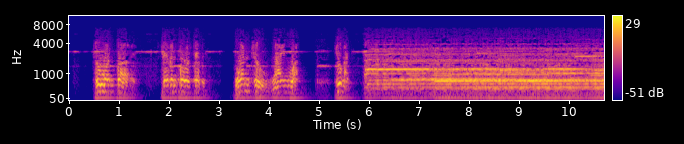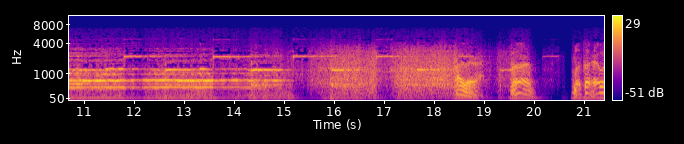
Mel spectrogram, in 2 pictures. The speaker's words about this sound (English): What the hell is that noise? Oh, sorry. I've got a pocket alarm watch and it keeps trying to tell me something.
